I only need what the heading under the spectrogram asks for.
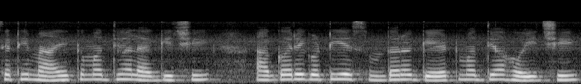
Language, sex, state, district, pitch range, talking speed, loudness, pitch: Odia, female, Odisha, Nuapada, 200-230 Hz, 105 wpm, -14 LUFS, 215 Hz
